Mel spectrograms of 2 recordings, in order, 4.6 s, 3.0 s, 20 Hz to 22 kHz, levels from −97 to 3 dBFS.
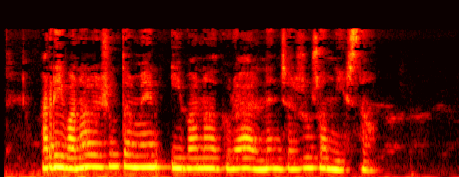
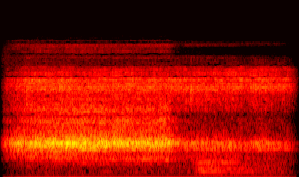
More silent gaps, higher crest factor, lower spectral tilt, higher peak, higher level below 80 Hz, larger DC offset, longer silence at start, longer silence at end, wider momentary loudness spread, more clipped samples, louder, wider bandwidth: neither; about the same, 14 dB vs 16 dB; first, -5 dB/octave vs -1.5 dB/octave; first, -10 dBFS vs -18 dBFS; first, -60 dBFS vs -80 dBFS; neither; about the same, 0.05 s vs 0 s; first, 0.85 s vs 0.05 s; second, 7 LU vs 10 LU; neither; first, -23 LUFS vs -33 LUFS; first, 11.5 kHz vs 9 kHz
